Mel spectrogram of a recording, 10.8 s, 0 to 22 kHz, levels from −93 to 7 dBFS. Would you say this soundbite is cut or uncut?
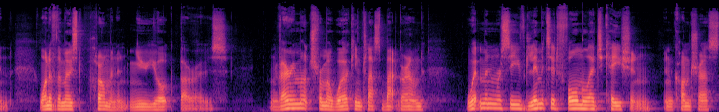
uncut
